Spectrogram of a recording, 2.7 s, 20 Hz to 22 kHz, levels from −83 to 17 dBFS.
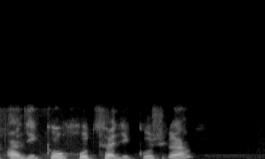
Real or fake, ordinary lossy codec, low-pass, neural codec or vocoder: fake; Opus, 32 kbps; 7.2 kHz; autoencoder, 48 kHz, 128 numbers a frame, DAC-VAE, trained on Japanese speech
